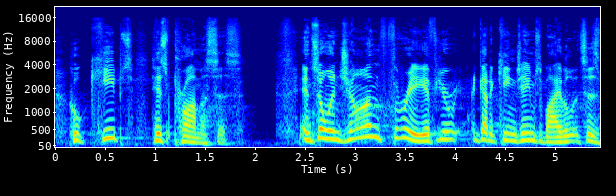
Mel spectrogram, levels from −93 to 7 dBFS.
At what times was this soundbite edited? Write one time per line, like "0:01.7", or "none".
none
